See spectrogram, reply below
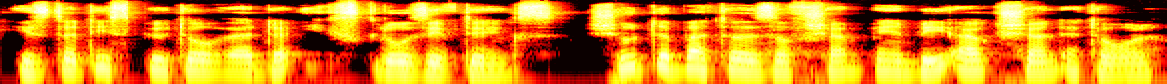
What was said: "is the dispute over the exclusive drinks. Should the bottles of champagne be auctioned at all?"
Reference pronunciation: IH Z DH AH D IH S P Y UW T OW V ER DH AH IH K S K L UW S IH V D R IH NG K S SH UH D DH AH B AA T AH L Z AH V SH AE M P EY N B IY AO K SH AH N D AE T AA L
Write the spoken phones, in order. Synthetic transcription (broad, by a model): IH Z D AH D IH S P Y UW T OW V ER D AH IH K S K L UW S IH V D IH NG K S SH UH D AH B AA T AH L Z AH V SH AE M P EY N B IY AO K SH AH N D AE T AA L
